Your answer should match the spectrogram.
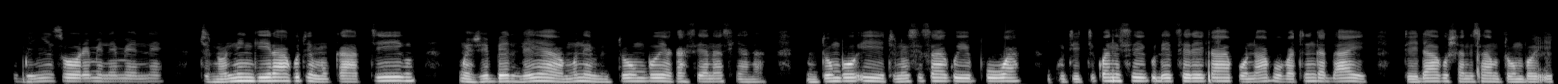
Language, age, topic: Ndau, 18-24, health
